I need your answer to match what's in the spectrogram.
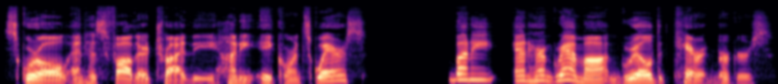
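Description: A man reading a children's picture book aloud, slow and expressive. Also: a little high, no room sound, clean studio sound. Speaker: storybook reader. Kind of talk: children's read-aloud narration.

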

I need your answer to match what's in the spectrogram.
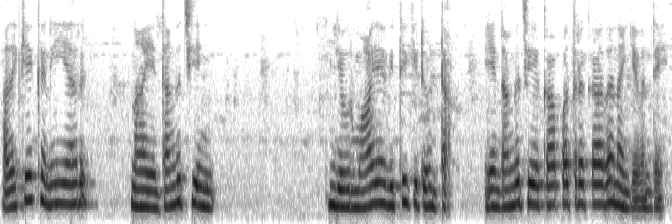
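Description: A woman's voice: sits high, steady tone, a little fast, husky. A woman doing a defiant brave heroine. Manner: defiant, sharp. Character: brave defiant young woman rescuing her sister.

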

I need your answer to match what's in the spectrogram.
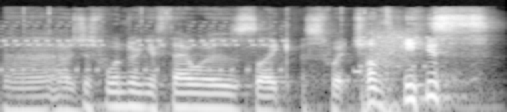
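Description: A let's play gamer reading game dialogue aloud and commenting on the playthrough, playful and jumping into higher character voices. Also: lively intonation, moderate pace, noisy background.

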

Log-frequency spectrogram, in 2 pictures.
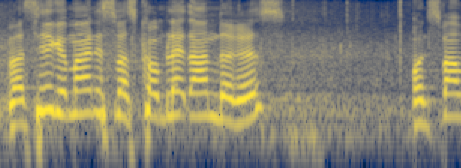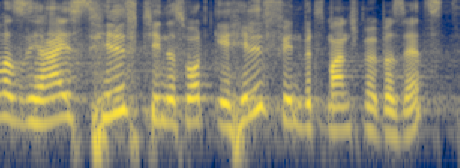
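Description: A male pastor preaching a lively, joking sermon and talking directly to the crowd. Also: high-pitched, moderate pace, slight background noise.

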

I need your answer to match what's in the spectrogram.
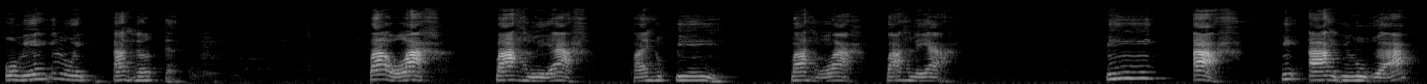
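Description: A woman's voice: mid-range voice, animated, extremely slow, long pauses, sharp tone. A woman teaching sign language vocabulary, saying each word and repeating it, often checking whether the class has understood.

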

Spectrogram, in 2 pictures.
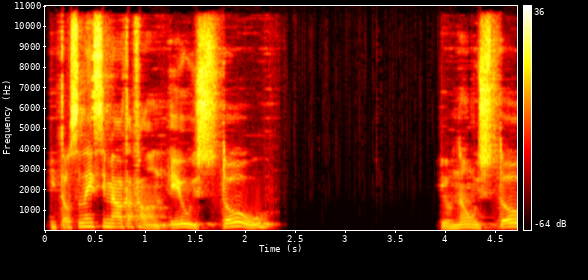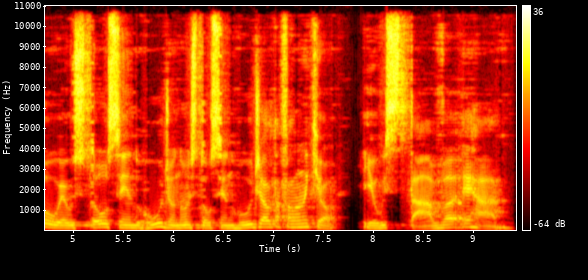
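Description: A man's voice: a little high, a little fast, darkish tone. A man with a Brazilian Portuguese accent, teaching English in a casual lesson and patiently checking that listeners follow. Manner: explains patiently, checks understanding often with "tá?". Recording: roomy echo.

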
